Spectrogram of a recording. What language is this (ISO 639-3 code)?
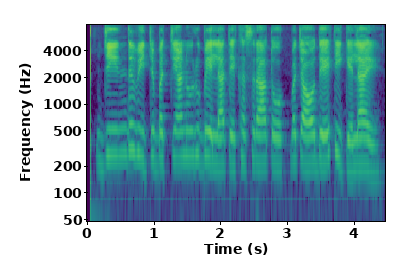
pan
